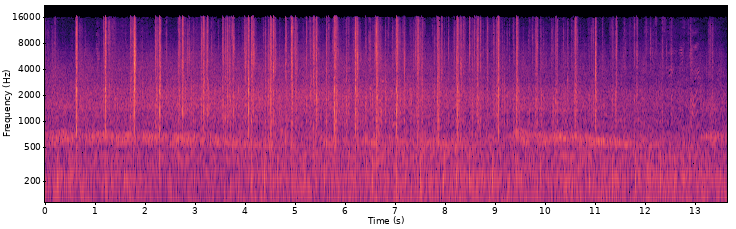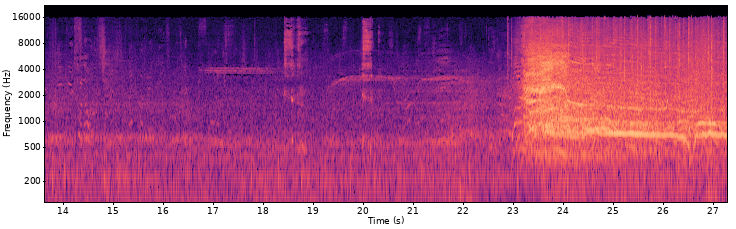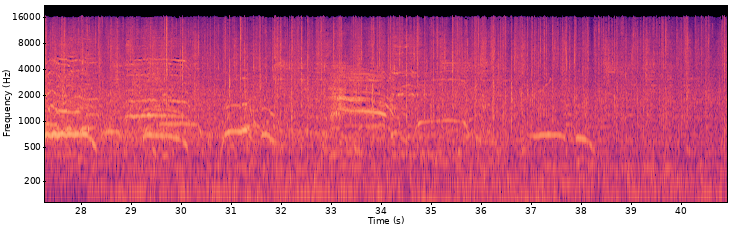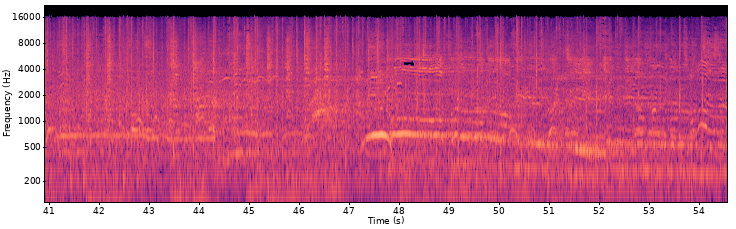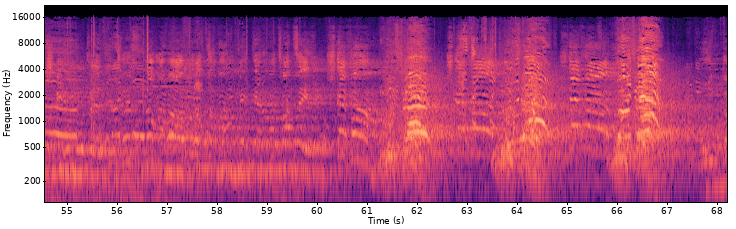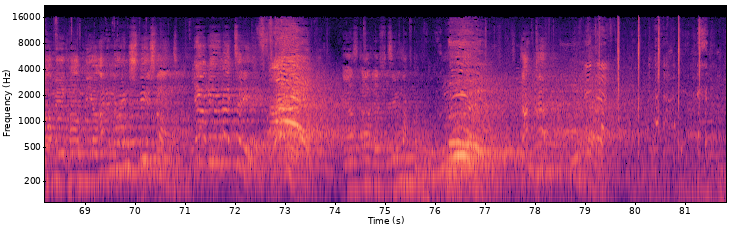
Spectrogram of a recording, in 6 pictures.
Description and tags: Field recording of the spectator's perspective of a German Regions' League football game in Leipzig's Red Bull Arena, on April 28th 2013. RB Leipzig is playing against FC Magdeburg. The recorder is situated amongst several spectators of all ages, several children are present and heard.
The clip starts of with spectators clapping and drumming rythmically, then you hear the referee whistle, and loud cheering suddenly starts. RB Leipzig has scored 2:0 against Magdeburg. James Brown's "I feel good is played on the P.A. in the distance, and the M.C. announces the player who shot the goal, along with the score, with the emphatic help of the audience.
Recording was conducted in the RB Leipzig fans' block using a Zoom H2, mics set to 90° dispersion.
rb-leipzig, field-recording, cheering, arena, chanting, football, stadium, audience, leipzig, sports, goal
